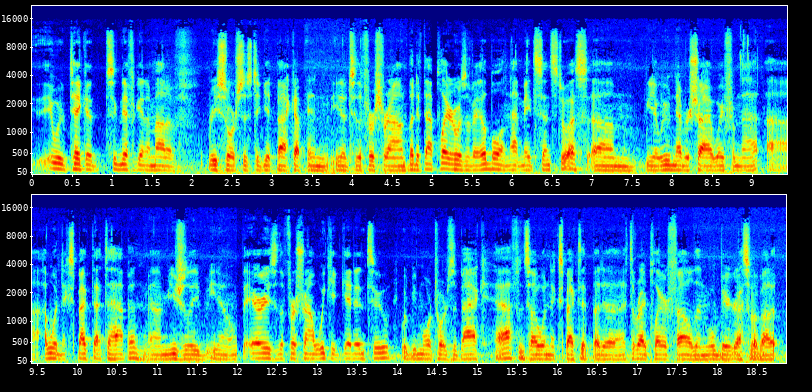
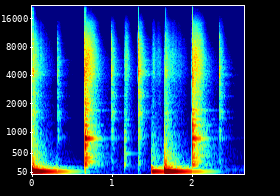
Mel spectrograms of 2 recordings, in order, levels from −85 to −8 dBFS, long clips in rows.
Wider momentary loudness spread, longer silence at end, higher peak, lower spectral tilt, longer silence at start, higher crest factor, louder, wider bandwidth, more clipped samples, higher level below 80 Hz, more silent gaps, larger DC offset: second, 6 LU vs 21 LU; second, 0 s vs 0.5 s; second, -4 dBFS vs 0 dBFS; about the same, -5 dB/octave vs -4 dB/octave; about the same, 0 s vs 0 s; about the same, 18 dB vs 14 dB; second, -22 LUFS vs -14 LUFS; about the same, 16.5 kHz vs 16.5 kHz; neither; second, -44 dBFS vs -14 dBFS; neither; neither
